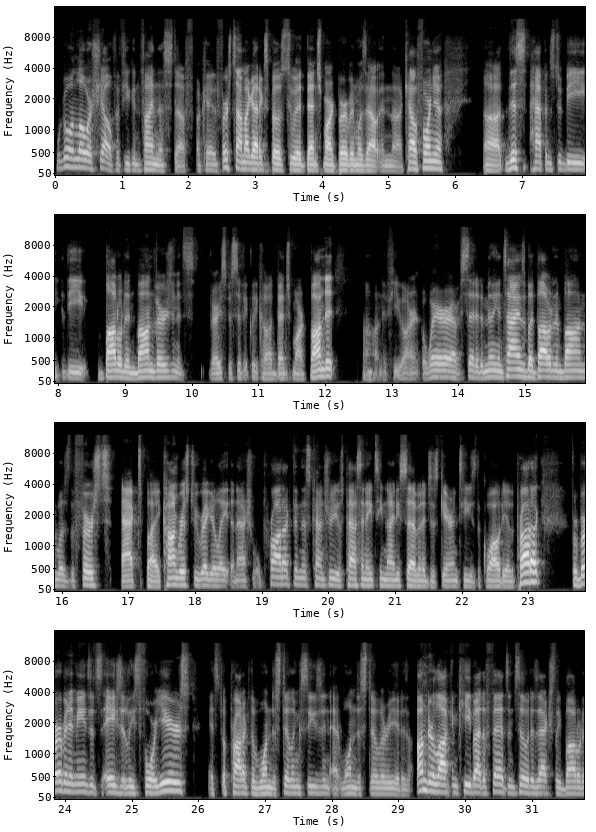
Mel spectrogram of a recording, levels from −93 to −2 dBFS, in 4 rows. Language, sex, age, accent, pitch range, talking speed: English, male, 30-49, American, 120-145 Hz, 225 wpm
